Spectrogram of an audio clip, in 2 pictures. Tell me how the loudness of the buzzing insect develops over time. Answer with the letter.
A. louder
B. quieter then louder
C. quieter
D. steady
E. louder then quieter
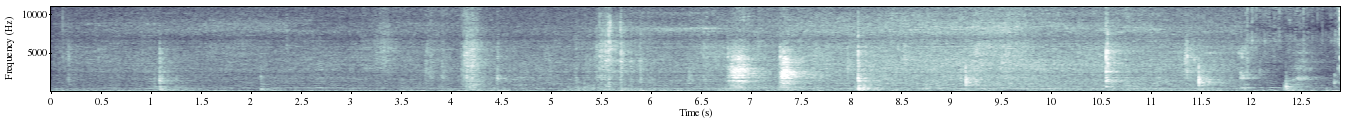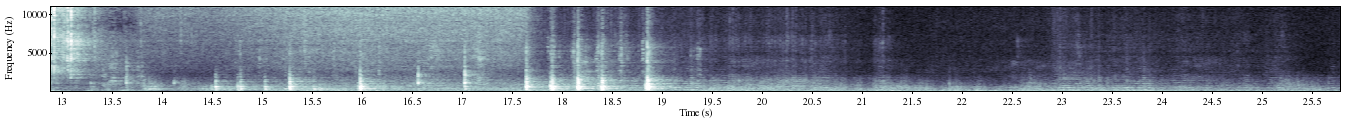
E.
